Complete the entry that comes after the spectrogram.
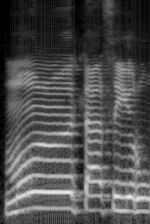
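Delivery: منتصر slowly, last vowel barely voiced; recited with rawm. Shown as a demonstration. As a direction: draw out منتصر and whisper its final vowel. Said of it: "میں زیادہ آواز نکال رہا ہوں". (منتصر آہستہ، آخری حرکت خفیف سی)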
